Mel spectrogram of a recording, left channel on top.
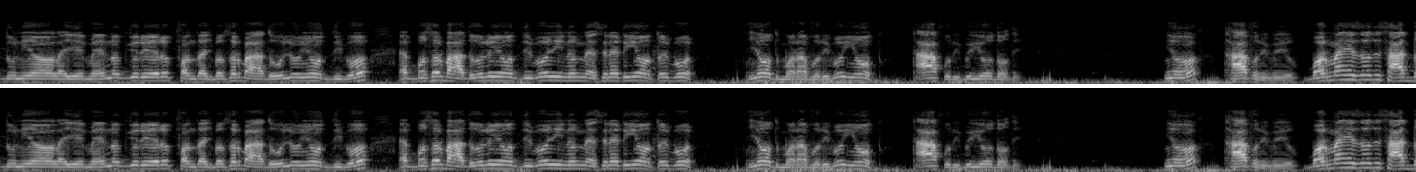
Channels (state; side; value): identical; both; correlation 1.00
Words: দুনিয়া ওলাইয়ে মেহনত করে 50 বছর বাদ হইলেও ইয়ত দিব 1 বছর বাদ হইলেও ইয়ত দিব ইনর নেশনেটি ইয়ত হইব ইয়ত মরা ফুরিব ইয়ত থা ফুরিব ইয়ত ওদে ইয়ত থা ফুরিব বর্মায় যদি সাত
